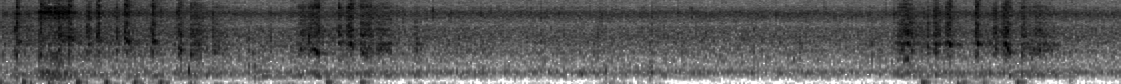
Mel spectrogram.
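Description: A motorcycle near a waterfall sputters as it is started, with bursts of rough engine firing at the start, around two seconds and near the end, and quieter rumbling and water noise between.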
